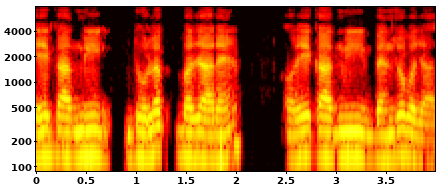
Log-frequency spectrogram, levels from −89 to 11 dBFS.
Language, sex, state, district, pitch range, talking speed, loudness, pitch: Hindi, male, Chhattisgarh, Raigarh, 120-130 Hz, 195 wpm, -17 LUFS, 130 Hz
